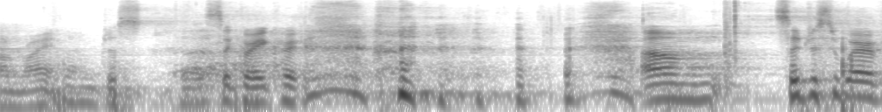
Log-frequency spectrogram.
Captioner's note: laughing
